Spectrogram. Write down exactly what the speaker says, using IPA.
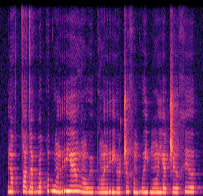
ɾ ɛ̃˨ s tˤ ʉ˨ d ɛ˨ b ʉ˨˦ qʷ ɯ˦ b w õ˨ r j ɛ̃ː˦ ʁʷ ɛ̃˨ w ʉː˨ b ʁʷ ɛ̃˨˦ r j ʉː˨ ʈ͡ʂ ɯ˦ x ə̃˨ b w ɨ˨ j b õː˨ j ɛ˨ ʈ͡ʂ ɪ˨ ə̯ x ɪ˦ ə̯

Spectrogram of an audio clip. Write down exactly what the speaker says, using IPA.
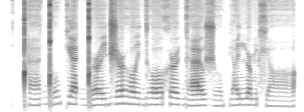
ǃʰ æ̤ ɡ͡ǃ o̤ kʲ æ ɡ͡ǃ ə˞ i̯ d͡ʒ ə˞ ɦ o i̯ dʱ o x ə˞ y̯ ɡʱ æ u̯ ʒ o̤ pʲ ɑ̤ i̯ n ə˞ m xʲ ɑ̤

